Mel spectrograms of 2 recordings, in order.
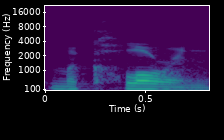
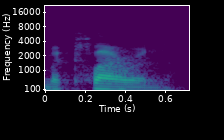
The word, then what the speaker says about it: Maclaurin: on YouTube or whatever you hear them say McLaren like race climber Clare and it's not McLaren its Maclaurin McClure in like not like chlorine floor in my bin dustbin Rinne Maclaurin doesn't matter if you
